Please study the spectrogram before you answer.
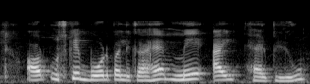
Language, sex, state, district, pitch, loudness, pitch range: Hindi, female, Uttar Pradesh, Jalaun, 210 Hz, -14 LUFS, 195-230 Hz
